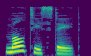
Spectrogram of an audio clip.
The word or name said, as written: multistate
